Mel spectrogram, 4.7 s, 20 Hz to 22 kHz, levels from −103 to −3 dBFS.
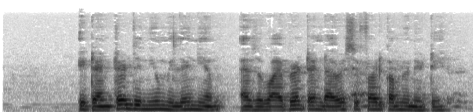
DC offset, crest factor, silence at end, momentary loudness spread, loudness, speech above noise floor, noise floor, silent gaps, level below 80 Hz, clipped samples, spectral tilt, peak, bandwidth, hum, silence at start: under 0.1%; 14 dB; 0.1 s; 6 LU; -16 LUFS; 39 dB; -54 dBFS; none; -52 dBFS; under 0.1%; -9 dB/octave; -2 dBFS; 12.5 kHz; none; 0.8 s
